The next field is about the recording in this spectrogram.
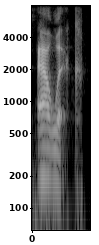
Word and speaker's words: Alex: It's Alec or Alex? – It's Alec, but it's spelled Alex.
